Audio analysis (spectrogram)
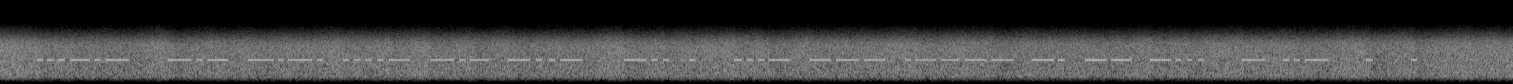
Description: Morse code, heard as a keyed tone, hand-sent with a straight key, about 22 wpm, 1170 Hz, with heavy radio static. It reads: <SK> KC4KX DE VO1NMB TU E E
